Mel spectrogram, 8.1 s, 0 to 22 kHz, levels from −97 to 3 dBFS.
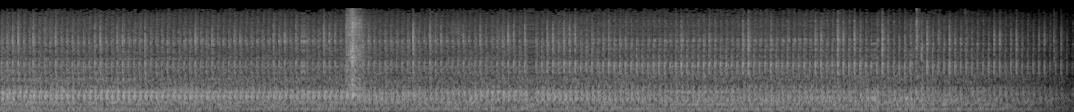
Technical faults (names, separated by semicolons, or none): lost LE Audio frames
